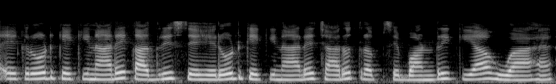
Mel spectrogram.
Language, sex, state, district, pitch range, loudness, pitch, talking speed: Hindi, female, Jharkhand, Garhwa, 220-260 Hz, -15 LUFS, 235 Hz, 185 wpm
